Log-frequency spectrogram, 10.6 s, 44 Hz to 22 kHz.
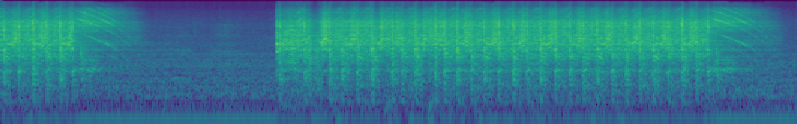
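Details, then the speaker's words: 1988 Saab 900 Turbo after repair: starter spins briefly, then engine catches and settles into a steady, even run; starts cleanly and runs normally after Hall sensor replacement and a second small fix. "Everything is working."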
